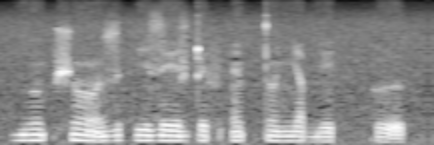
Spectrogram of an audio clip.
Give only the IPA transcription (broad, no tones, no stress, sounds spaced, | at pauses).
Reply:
b ũː p ʃ õ z | i z eː z ʈ e f ʔ ɛ̃ p t̪ õ ɲ a b e kː ʊ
